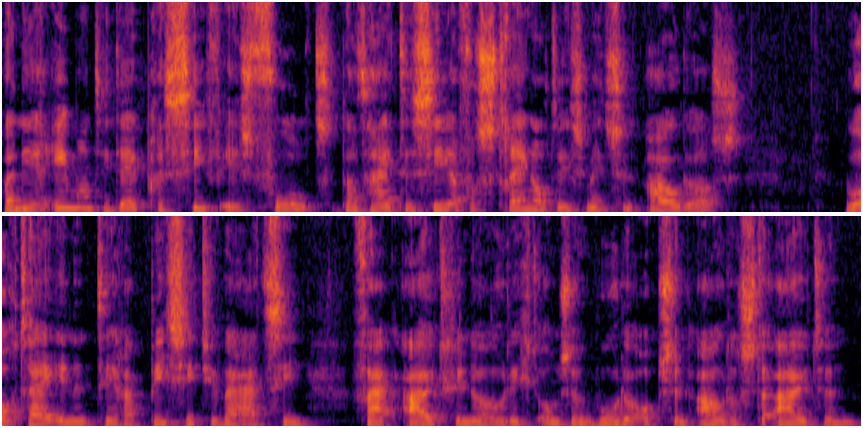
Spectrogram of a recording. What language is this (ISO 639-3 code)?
nld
